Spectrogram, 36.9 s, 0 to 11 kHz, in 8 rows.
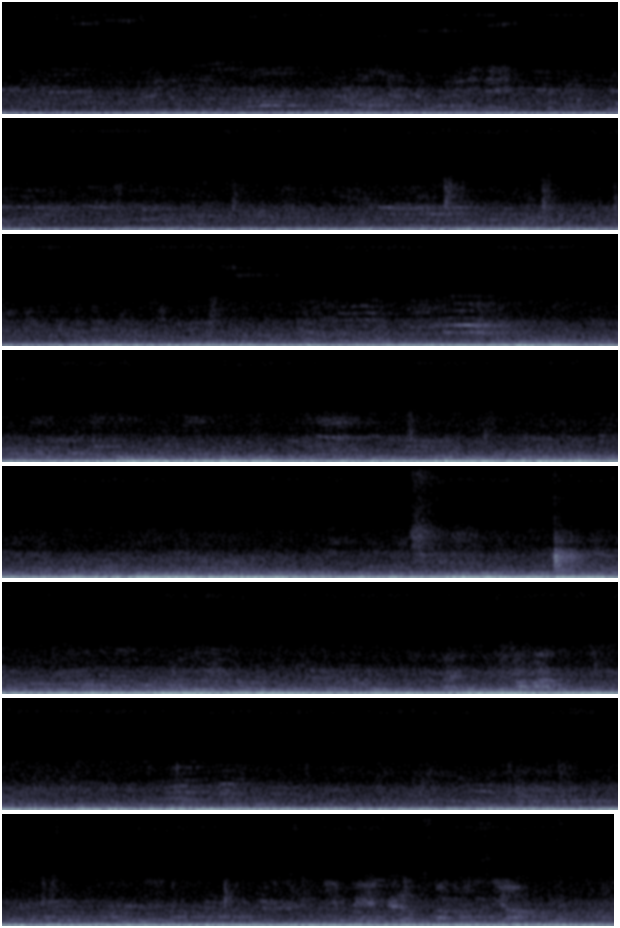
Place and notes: Beitou, Taipei - MRT train
MRT trains through, Sony PCM D50 + Soundman OKM II
Beitou District, Taipei City, Taiwan, 30 September 2013, 19:33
